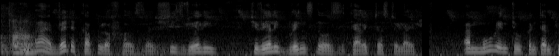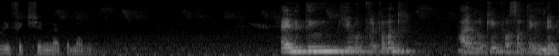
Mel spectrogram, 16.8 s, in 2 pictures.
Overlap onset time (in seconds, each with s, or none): none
